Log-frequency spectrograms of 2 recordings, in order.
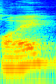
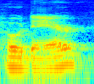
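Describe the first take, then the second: First: The word ends without its final r sound. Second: The word ends with its final r sound. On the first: "they just don't finish their consonants" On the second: "instead of saying"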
